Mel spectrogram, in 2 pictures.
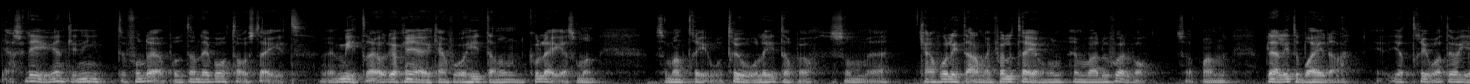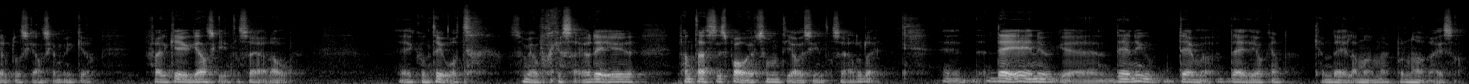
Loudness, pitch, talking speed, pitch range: -29 LUFS, 110 Hz, 210 wpm, 100-120 Hz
